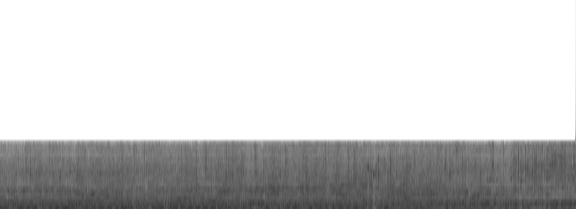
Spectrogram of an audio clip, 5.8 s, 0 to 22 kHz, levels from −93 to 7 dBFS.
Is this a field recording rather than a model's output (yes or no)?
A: no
